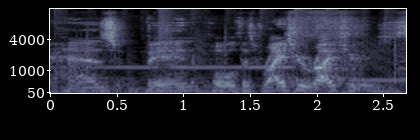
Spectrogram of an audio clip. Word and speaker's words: Raichu: a raichu holographic has been pulled this raichu raichu is how you pronounce it they don't change the name on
